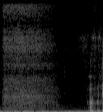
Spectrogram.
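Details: A sleeping puppy, about to have its paw pads tickled, gives a soft, low, breathy snort with hissing air, then a short louder puff near the end; quiet indoor room.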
